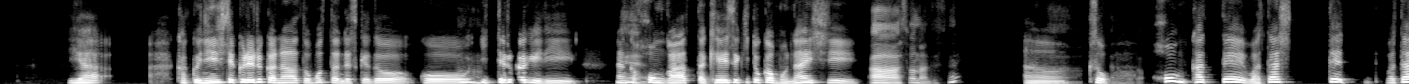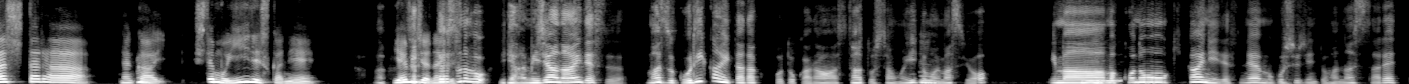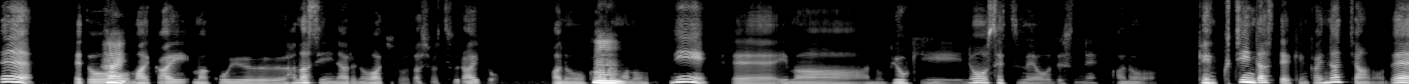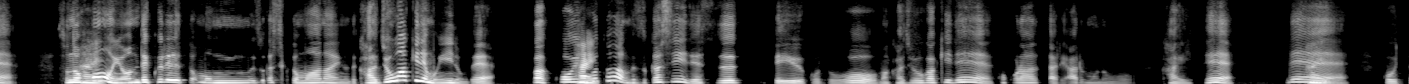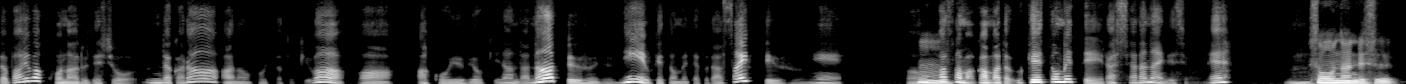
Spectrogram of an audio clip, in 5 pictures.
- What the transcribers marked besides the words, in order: none
- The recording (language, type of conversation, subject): Japanese, advice, 育児方針の違いについて、パートナーとどう話し合えばよいですか？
